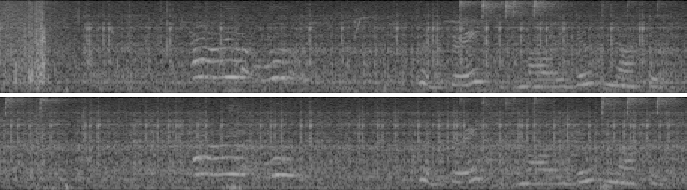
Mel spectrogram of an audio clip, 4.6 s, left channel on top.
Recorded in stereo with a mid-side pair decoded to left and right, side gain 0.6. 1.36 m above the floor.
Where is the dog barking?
45° left, 3.5 m.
